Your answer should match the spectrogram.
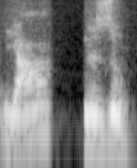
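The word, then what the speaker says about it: יַעְלְזוּ: And then suddenly 149:5, we've got ya'lezu. Ya'lezu. The yod with an ayin closing the syllable.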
